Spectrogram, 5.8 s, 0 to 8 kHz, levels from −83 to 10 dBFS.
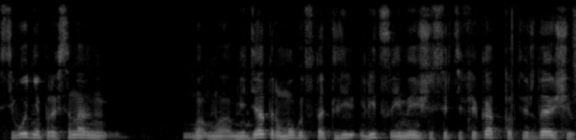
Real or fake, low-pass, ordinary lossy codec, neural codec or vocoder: real; none; none; none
